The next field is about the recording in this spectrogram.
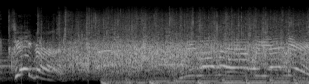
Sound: audience applause

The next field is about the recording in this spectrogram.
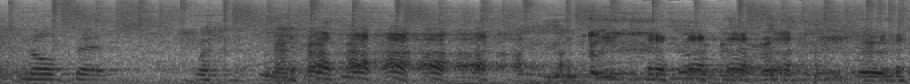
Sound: laughter

